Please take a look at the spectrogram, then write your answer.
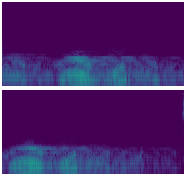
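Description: A GarageBand bass synthesizer plays a low chord progression in slow swells, warm sustained notes rising and fading in two broad phrases, alone and close.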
